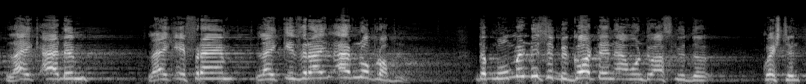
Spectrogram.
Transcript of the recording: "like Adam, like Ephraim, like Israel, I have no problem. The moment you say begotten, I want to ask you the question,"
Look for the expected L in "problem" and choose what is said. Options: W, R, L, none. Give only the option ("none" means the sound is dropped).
L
